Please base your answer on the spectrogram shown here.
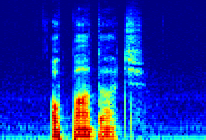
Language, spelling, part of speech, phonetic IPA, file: Polish, opadać, verb, [ɔˈpadat͡ɕ], Pl-opadać.ogg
